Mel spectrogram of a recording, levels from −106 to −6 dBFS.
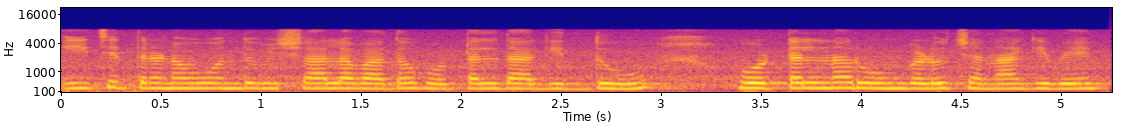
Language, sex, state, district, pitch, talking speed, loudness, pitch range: Kannada, female, Karnataka, Bidar, 235 Hz, 115 wpm, -14 LUFS, 230-245 Hz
